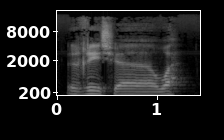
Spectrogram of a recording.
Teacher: غين is a heavy letter, but because it has a kasra sound, so light. It has to be lightly pronounced.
